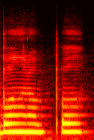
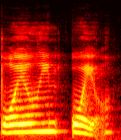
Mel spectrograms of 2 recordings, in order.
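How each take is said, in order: First: The word oil sounds close to bowl. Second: The word oil has a standard oi sound. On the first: This is the speaker's natural family way of saying it. "it's just in my bones for me to say bowl" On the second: This is not how the speaker normally says it. "That's not how I say it, though"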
